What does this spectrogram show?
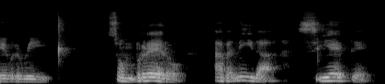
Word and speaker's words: siete: It's only two syllables, so it has to be put on the first. It has to be placed on the first. Siete. You see, siete, which is 7.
